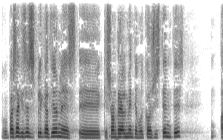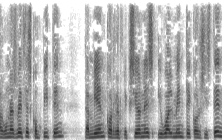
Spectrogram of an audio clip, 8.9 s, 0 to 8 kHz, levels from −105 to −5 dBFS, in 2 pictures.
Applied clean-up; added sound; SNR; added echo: neural mask model DeepFilterNet 3.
